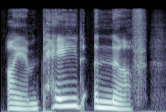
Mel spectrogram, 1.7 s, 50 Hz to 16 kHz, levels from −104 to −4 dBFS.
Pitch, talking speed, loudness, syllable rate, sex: 195 Hz, 145 wpm, -16 LUFS, 3.9 syllables/s, female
